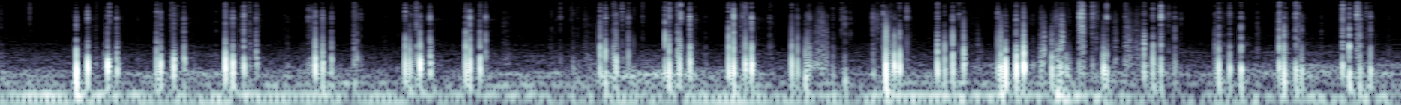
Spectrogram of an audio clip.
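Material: Emery board.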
